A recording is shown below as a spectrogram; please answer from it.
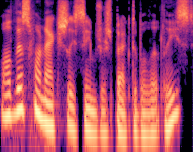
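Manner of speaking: stage whisper, meant to be overheard. A game character whispers to another, loud enough to be overheard: stage whisper. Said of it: "just kinda whispers to you, loud enough".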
